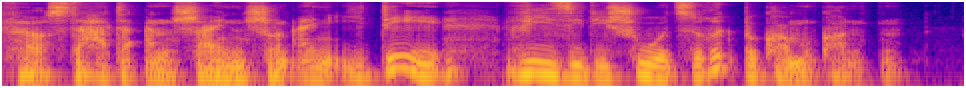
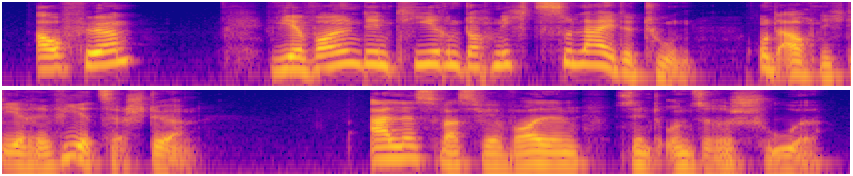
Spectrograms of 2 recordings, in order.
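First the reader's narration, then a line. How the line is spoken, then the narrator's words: Calling out sternly. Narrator (German): streng rief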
